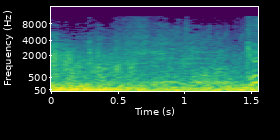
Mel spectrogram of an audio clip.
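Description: A loud, continuous rumbling boom from a Confringo spell blast in a Harry Potter video game, filling the short stretch with dense low noise.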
